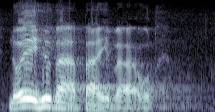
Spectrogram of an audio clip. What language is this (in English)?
Finnish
